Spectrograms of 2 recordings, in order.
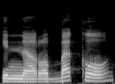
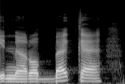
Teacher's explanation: Kaf ketika berharakat fathah dibacanya vokal A atau vokal o ternyata huruf Kaf itu dibaca ketika fathah dibaca menjadi vokal vokal a bukan vokal O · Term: tipis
